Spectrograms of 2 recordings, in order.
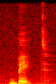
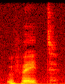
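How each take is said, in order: First: It begins with a hard, closed b sound. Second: It begins with a soft, hissing v sound. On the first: "com o dagesh" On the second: "sem o dagesh"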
